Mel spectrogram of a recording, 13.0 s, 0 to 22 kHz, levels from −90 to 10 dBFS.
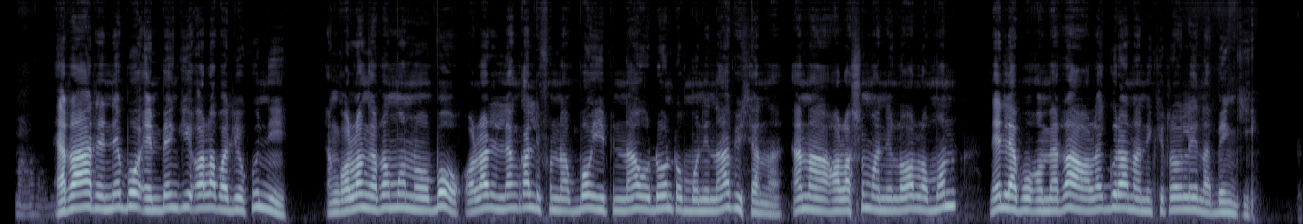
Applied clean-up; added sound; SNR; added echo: none; none; none; none.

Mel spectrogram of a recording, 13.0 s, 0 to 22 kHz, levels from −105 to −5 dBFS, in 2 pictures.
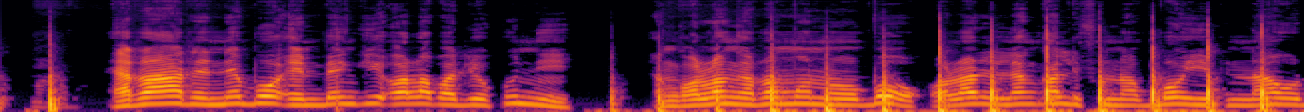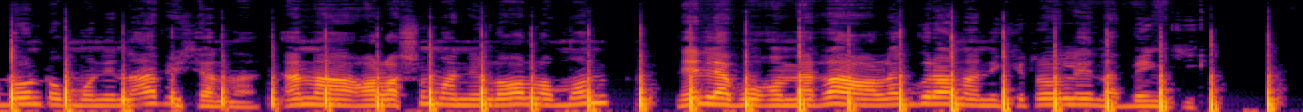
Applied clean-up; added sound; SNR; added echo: classical method spectral subtraction.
